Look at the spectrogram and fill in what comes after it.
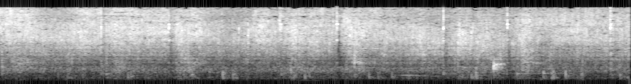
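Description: Spice-coated hog plum pieces sizzling in hot mustard oil in a kadai, stirred with a metal spatula that now and then ticks against the pan. The sizzle is a steady hiss.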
